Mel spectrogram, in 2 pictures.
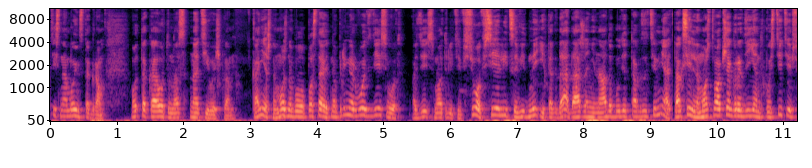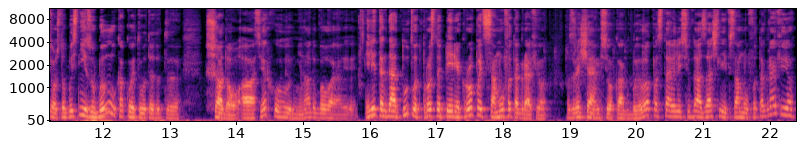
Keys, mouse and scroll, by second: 2.4 ctrl+scroll down 1, 4.0-5.1 ctrl+scroll up 1, 7.4 ctrl+click, 9.3 ctrl+z, 10.3-11.4 ctrl+scroll down 1, 14.7 ctrl+scroll down 1, 15.0 space, 15.7 ctrl+scroll up 1, 18.3 ctrl+z, 20.6 ctrl+click.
